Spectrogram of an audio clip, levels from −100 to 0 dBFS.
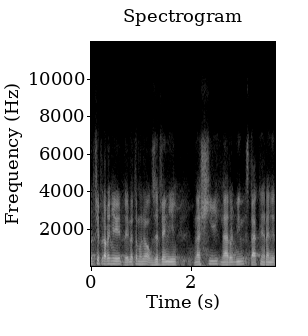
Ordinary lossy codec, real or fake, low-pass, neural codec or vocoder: Opus, 32 kbps; fake; 7.2 kHz; codec, 16 kHz, 1 kbps, FreqCodec, larger model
